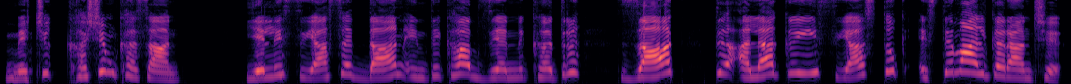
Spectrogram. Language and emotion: Kashmiri, angry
